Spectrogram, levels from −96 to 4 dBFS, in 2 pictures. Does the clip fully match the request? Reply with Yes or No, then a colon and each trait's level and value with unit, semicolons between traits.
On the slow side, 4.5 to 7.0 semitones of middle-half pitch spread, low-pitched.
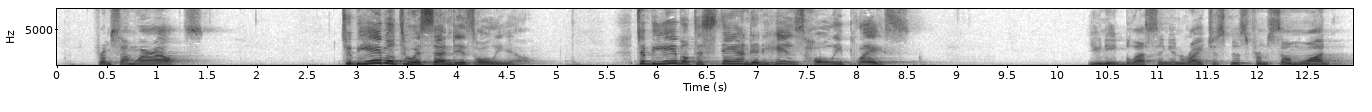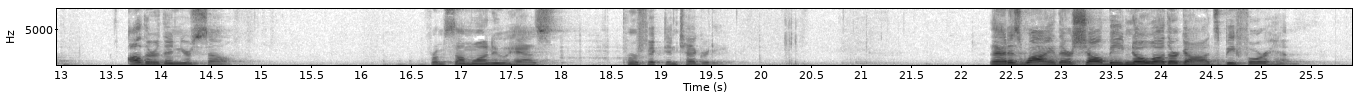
No: slow, 110 wpm; wide, 5.4 semitones; medium, 175 Hz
